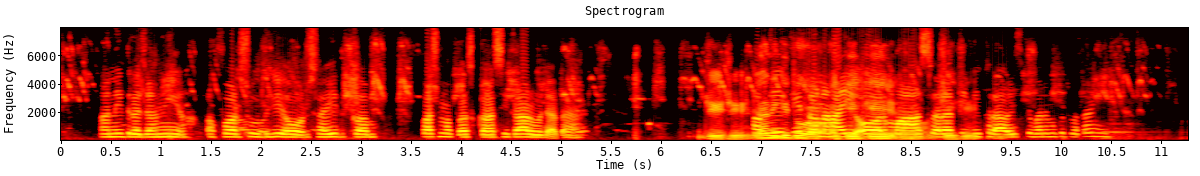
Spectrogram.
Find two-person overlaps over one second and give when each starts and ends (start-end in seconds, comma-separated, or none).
7.0-9.1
